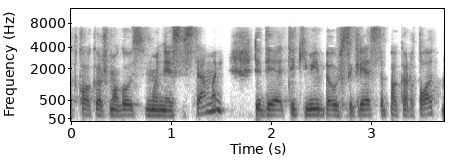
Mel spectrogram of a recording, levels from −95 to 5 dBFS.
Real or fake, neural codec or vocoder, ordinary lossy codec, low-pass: real; none; AAC, 48 kbps; 7.2 kHz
